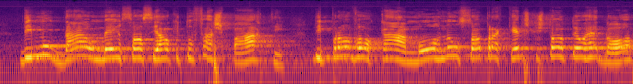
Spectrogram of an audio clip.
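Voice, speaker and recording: A man with an extremely high pitch and ordinary pitch variation speaks at a fairly slow pace amid noticeable background noise and audible room echo. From Northeast Brazil, Recife. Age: 40s. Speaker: educator and spiritist speaker. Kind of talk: lecture.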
